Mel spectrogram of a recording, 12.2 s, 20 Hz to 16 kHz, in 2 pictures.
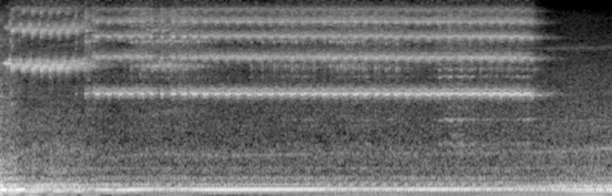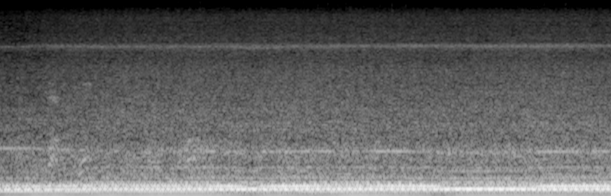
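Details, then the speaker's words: Nissan Skyline R33 RB25DET, first start after rebuild, cold morning: loud steady high-pitched screech over a smooth idle for about five seconds, then only idle; accessory belt squeal, engine otherwise idling smoother than before with oil pressure. "Running a lot healthier. That's belt."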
